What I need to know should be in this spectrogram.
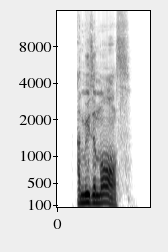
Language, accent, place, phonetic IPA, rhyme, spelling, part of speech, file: German, Germany, Berlin, [amyzəˈmɑ̃ːs], -ɑ̃ːs, Amüsements, noun, De-Amüsements.ogg
- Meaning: 1. plural of Amüsement 2. genitive singular of Amüsement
